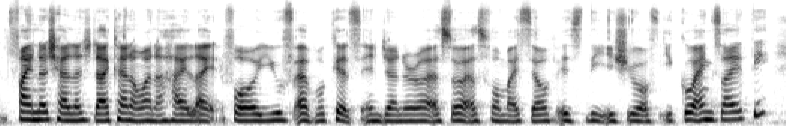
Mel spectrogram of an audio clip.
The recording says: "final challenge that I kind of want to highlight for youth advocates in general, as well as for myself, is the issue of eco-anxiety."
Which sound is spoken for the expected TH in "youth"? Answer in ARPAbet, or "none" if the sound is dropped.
F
